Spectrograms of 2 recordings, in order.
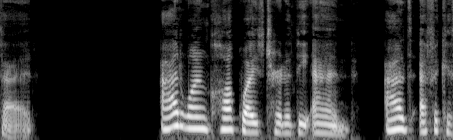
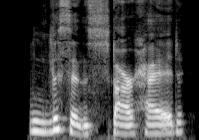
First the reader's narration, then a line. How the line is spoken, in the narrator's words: Draco spat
